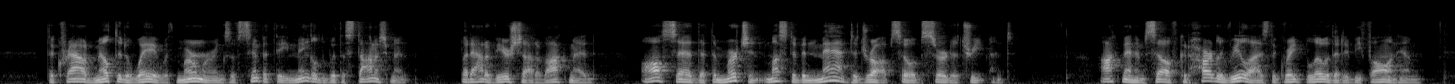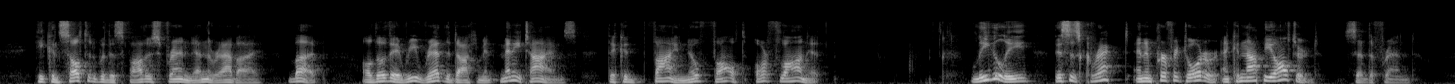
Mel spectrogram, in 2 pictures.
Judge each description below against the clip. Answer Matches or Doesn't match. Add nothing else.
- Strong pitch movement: Matches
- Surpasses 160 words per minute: Matches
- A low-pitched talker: Matches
